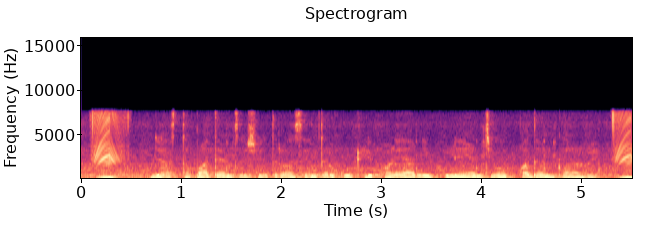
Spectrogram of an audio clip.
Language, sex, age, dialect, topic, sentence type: Marathi, female, 25-30, Northern Konkan, agriculture, question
